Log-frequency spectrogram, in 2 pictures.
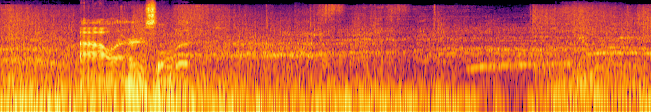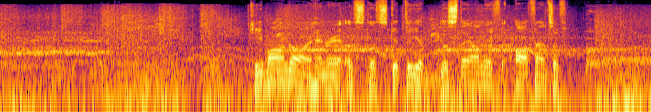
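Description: A large beast shrieks and roars loudly.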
